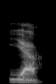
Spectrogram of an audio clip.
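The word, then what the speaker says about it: יד: E ini Yod ya Yod dikasih kamat dia bacanya jadi ya ya ditambah dalet ta nikut dia jadi bacanya Yat Ya yang artinya adalah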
